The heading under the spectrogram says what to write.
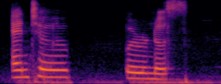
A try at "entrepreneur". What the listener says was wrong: Okay, let's do it slowly. It's not enter, it's entre. Okay, entrepreneur. So actually, you read it entrepreneur. It's entrepreneur. Okay, so take note on this part. Not enter, it's entrepreneur.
